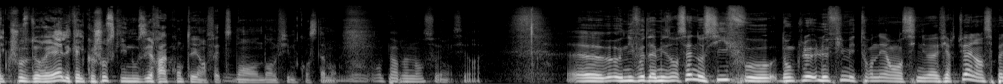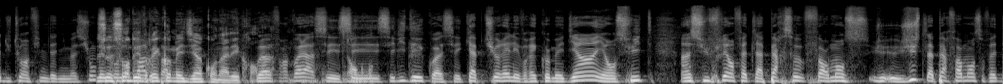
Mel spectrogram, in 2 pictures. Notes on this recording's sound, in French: La captation de ce podcast spécial a eu lieu le 19 juin 2021, lors de la projection. À la séance en Bonne 3D au Club de l'étoile.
